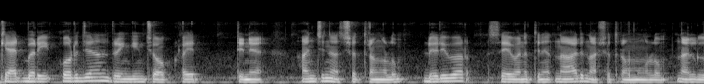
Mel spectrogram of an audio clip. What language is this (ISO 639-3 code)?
mal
